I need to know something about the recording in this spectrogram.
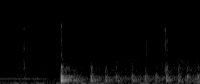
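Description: A plastic glue bottle set down on a cutting mat with one sharp tap about half a second in, followed by faint taps and rustles of cardstock pieces being handled.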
